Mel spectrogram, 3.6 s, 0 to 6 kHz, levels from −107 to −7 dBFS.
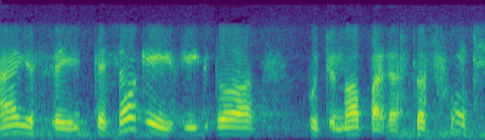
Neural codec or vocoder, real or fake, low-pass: vocoder, 22.05 kHz, 80 mel bands, Vocos; fake; 5.4 kHz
